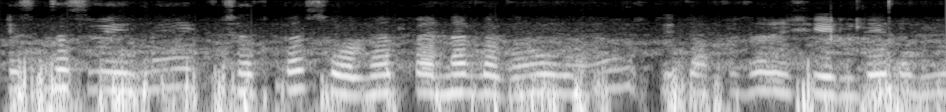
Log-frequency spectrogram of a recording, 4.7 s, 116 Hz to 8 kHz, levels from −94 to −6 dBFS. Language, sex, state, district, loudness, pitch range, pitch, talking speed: Hindi, female, Punjab, Pathankot, -18 LUFS, 235-255 Hz, 245 Hz, 205 wpm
